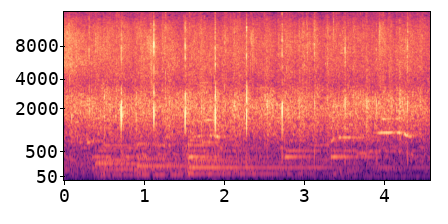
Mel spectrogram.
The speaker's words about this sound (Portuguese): Vamos aplaudir aquele que é o único digno de honra, glória e louvor.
